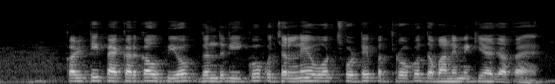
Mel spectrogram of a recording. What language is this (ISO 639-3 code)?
hin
